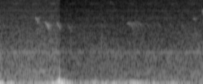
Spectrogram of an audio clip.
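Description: Outdoor ambience: a few faint, short bird chirps over a low rumble, which swells briefly at the start and again just over half a second in.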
